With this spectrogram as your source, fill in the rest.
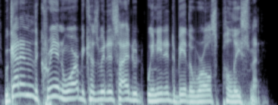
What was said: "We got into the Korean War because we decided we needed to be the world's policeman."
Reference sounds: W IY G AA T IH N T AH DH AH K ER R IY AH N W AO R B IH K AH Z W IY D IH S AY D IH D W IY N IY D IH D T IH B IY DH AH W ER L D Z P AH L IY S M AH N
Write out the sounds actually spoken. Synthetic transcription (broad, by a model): W IY G AA T IH N T AH DH AH K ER R IY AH N W AO R B IH K AH Z W IY D IH S AY D IH D W IY N IY D IH D T IH B IY DH AH W ER L D Z P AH L IY S M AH N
